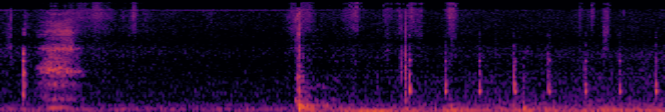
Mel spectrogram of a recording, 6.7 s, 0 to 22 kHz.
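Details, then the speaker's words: 2026 Acura MDX Type S rear wiper in rain, heard from cabin: evenly spaced clicks roughly every third of a second over quiet cabin hum; rear wiper motor clacking loudly on each sweep. "Very noisy rear wiper. Listen to that. Hear that? Oh, that just sounds like the saddest wiper motor ever."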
